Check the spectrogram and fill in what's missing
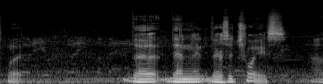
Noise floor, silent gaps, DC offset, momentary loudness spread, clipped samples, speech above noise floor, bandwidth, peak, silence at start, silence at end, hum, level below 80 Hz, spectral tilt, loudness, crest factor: -42 dBFS; none; under 0.1%; 23 LU; under 0.1%; 20 dB; 11.5 kHz; -8 dBFS; 0.05 s; 0 s; none; -50 dBFS; -6 dB/octave; -22 LUFS; 16 dB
